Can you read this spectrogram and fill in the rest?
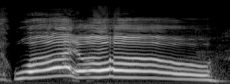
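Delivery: very loud, high, long-held wail; huge theatrical shriek of disbelief; mock shock. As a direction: cry out in hammed-up outrage, stretching the last sound. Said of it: "and you say".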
